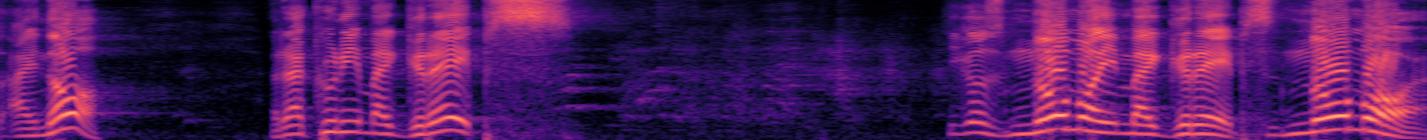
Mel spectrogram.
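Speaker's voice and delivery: put-on Greek dad accent. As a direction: hammer it like a fed-up Greek father. Greek dad's broken English.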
